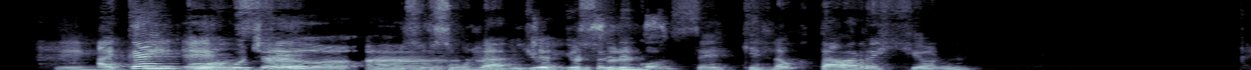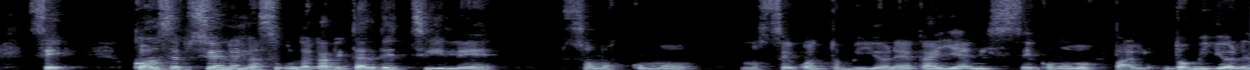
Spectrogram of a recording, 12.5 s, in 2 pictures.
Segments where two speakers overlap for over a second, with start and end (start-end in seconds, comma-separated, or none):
0.5-3.4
